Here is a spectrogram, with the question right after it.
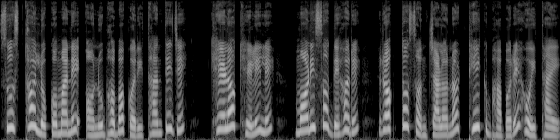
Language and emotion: Odia, neutral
